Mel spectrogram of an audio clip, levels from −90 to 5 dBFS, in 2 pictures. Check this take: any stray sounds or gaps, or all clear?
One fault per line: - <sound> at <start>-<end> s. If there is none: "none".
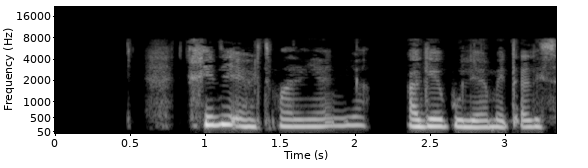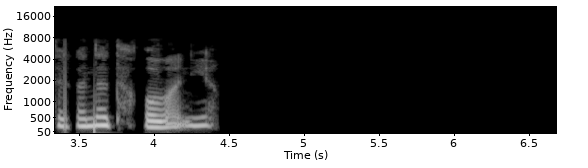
none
